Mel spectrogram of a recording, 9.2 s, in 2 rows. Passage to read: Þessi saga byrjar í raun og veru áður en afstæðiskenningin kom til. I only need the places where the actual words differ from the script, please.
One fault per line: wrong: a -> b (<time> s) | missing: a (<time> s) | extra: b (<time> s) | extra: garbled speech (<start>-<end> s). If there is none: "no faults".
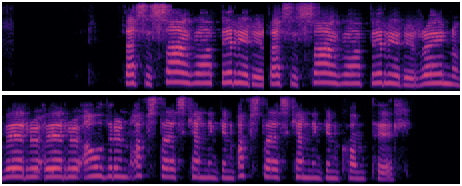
extra: þessi saga byrjar (2.7 s)
extra: veru (5.0 s)
extra: afstæðiskenningin (7.0 s)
